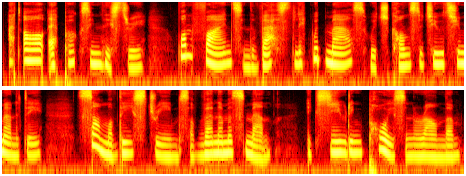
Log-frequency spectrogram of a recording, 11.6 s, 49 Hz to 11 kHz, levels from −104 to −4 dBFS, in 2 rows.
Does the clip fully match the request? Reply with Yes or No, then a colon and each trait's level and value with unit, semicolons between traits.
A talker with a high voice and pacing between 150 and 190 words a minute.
No: high, 195 Hz; slow, 135 wpm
